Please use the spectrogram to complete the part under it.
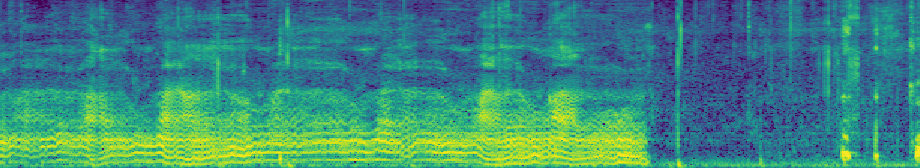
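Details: A captive serval growls in a deep, rumbling, wavering groan while eating pieces given by tongs, including food with his medications, then falls quiet.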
